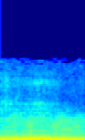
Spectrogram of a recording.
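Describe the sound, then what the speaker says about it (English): An airplane drones steadily overhead, a constant low engine hum with a strong tonal band, filling the brief moment without talk. "Excuse the plane overhead."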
